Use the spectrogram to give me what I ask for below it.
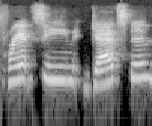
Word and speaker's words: FranCine Gadsden: And I want to bring to you a fabulous business owner from the West Coast, Miss FranCine Gadsden.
